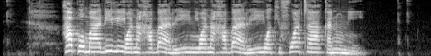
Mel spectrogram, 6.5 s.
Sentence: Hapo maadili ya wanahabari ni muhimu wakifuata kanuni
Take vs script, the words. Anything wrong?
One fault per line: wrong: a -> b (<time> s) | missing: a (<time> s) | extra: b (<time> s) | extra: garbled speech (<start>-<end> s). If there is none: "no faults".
missing: ya (1.9 s)
wrong: muhimu -> wanahabari (2.9 s)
